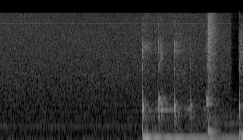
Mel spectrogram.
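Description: A faint steady hum, then about one and a half seconds in music starts abruptly: a deep bass note with quick percussive clicks.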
